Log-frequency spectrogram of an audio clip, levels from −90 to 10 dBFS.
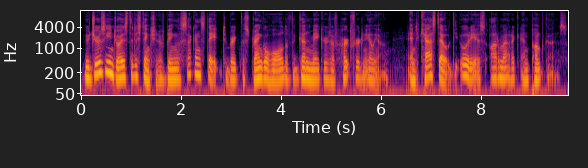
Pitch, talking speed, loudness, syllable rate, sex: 140 Hz, 195 wpm, -18 LUFS, 5.0 syllables/s, male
